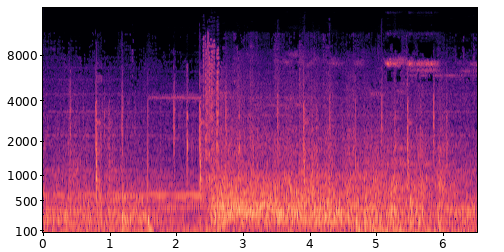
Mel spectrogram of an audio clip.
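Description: A passenger train runs on its rails with a steady low rumble and rolling hum, the noise rising into a fuller roar midway and holding there.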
